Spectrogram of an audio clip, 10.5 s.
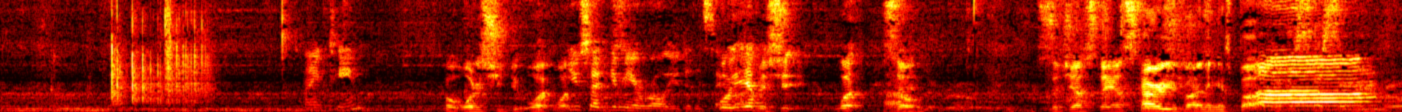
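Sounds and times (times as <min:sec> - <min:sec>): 
steady low hum: 0:00.0 - 0:10.5
dice clattering across a hard tabletop: 0:00.8 - 0:01.6
speech: 0:03.3 - 0:07.1, 0:07.8 - 0:10.5.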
